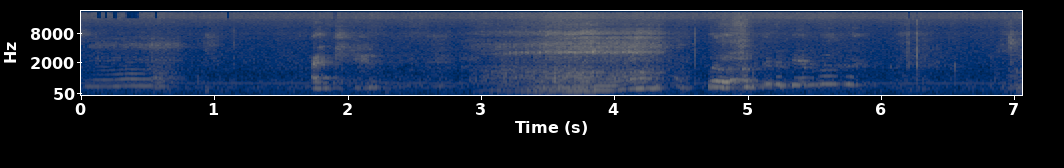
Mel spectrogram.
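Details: One long, rough, rumbling snore on an inbreath, with television speech and music in the background of a small room; snoring.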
